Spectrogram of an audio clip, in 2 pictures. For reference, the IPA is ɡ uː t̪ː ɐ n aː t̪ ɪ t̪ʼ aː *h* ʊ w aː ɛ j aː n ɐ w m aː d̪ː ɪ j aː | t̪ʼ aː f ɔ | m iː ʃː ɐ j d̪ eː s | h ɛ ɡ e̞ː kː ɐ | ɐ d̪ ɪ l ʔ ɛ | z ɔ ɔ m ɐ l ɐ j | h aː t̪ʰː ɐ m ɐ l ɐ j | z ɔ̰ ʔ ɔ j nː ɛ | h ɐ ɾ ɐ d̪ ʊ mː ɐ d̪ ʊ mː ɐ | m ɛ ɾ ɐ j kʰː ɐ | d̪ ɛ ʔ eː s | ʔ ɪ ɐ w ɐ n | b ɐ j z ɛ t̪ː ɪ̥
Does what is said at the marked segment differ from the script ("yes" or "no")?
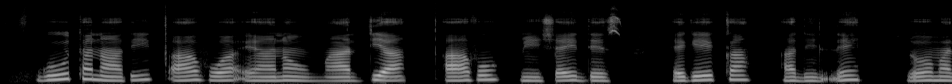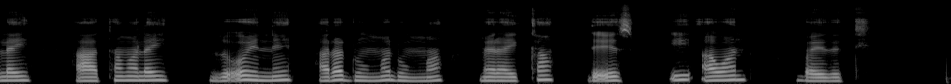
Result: yes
